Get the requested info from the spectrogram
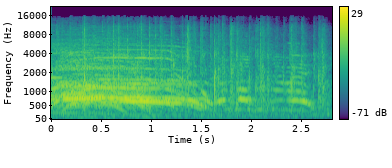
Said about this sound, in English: Everyone loves The Command Zone. Round of applause for The Command Zone right now. Go!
